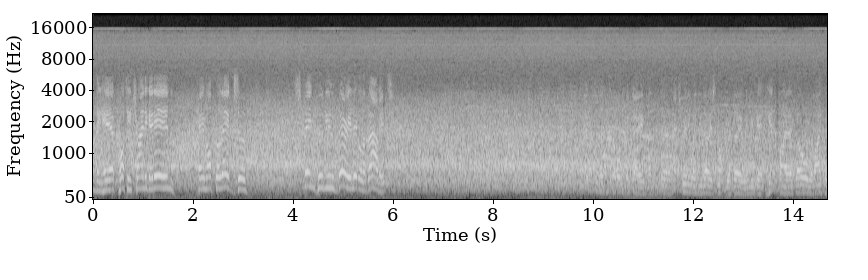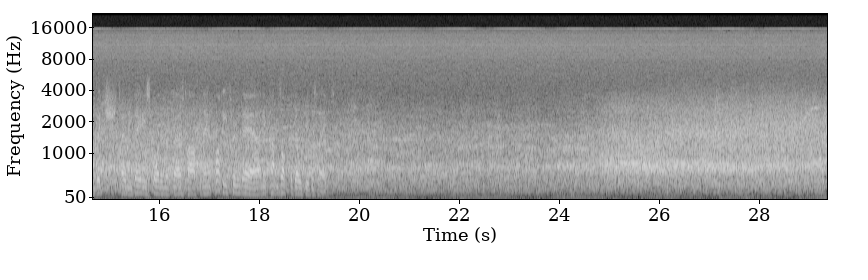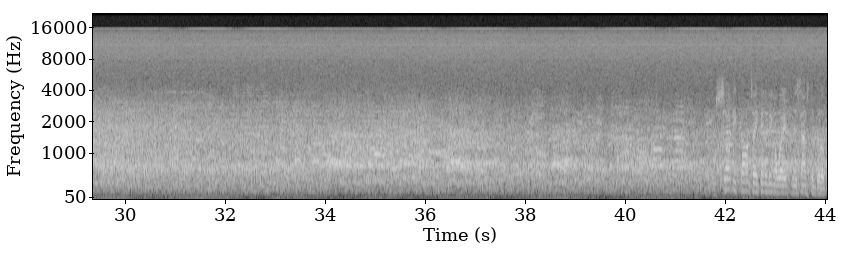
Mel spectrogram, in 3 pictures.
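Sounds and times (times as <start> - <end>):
stadium crowd voices: 0.0 - 44.0.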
